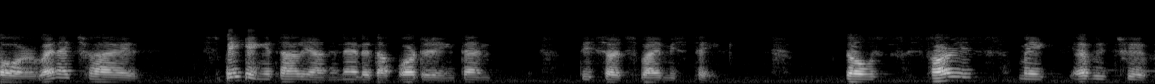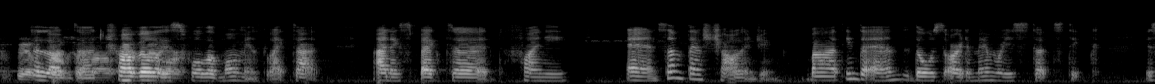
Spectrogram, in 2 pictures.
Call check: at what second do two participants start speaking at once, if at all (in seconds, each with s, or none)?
11.9 s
